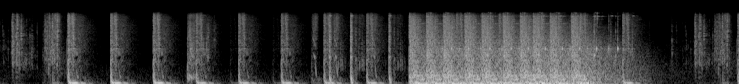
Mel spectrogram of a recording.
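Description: A rifle fires repeated shots, then a rapid burst.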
